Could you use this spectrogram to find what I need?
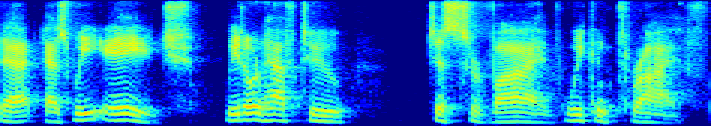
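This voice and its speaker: A man speaks at a very slow pace with a medium pitch. His pitch varies in an ordinary way against a quiet background. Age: 70s. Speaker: wellness advocate. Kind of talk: panel discussion.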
